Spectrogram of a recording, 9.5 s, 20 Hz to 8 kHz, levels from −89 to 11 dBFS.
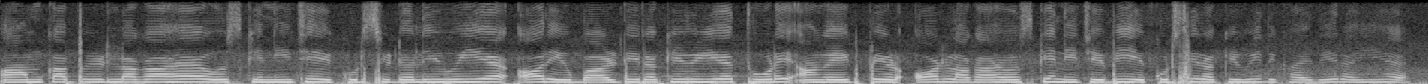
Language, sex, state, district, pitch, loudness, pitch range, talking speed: Hindi, female, Uttar Pradesh, Deoria, 240 Hz, -10 LUFS, 230-250 Hz, 220 wpm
